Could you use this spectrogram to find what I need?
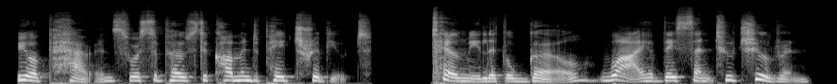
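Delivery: haughty, scornful, contemptuous, drawn-out delivery. Reading a story aloud, voicing the commander with a haughty smirk: commander speaking scornfully. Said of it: "he says scornfully".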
